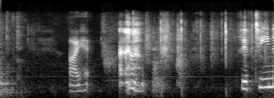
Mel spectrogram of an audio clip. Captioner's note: clears throat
